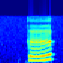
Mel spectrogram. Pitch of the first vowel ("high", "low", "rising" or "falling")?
rising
